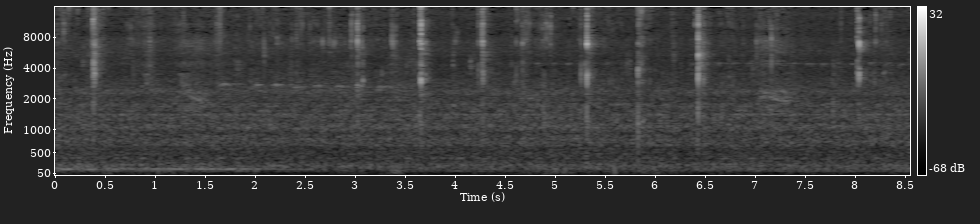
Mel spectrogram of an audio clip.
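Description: Close-up sounds of a person eating rice and mutton curry by hand: chewing with irregular sharp wet mouth clicks and smacks. A low steady hum under it stops about two and a half seconds in.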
